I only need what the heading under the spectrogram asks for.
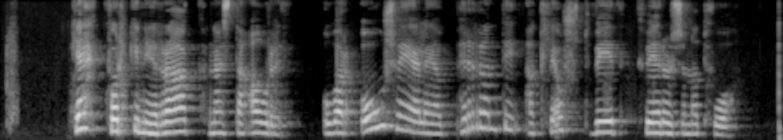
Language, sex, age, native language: Icelandic, female, 50-59, Icelandic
